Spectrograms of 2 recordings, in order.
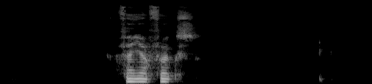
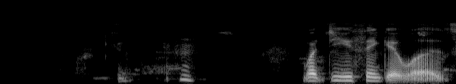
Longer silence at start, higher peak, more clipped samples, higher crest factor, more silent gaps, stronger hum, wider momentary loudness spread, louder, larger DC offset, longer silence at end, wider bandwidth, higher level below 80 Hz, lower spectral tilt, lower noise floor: about the same, 1.2 s vs 1.2 s; second, -10 dBFS vs -6 dBFS; neither; about the same, 22 dB vs 22 dB; neither; neither; second, 11 LU vs 23 LU; about the same, -27 LUFS vs -25 LUFS; neither; first, 1.8 s vs 0 s; first, 16 kHz vs 7.4 kHz; about the same, -72 dBFS vs -70 dBFS; about the same, -5.5 dB/octave vs -5 dB/octave; first, -87 dBFS vs -81 dBFS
